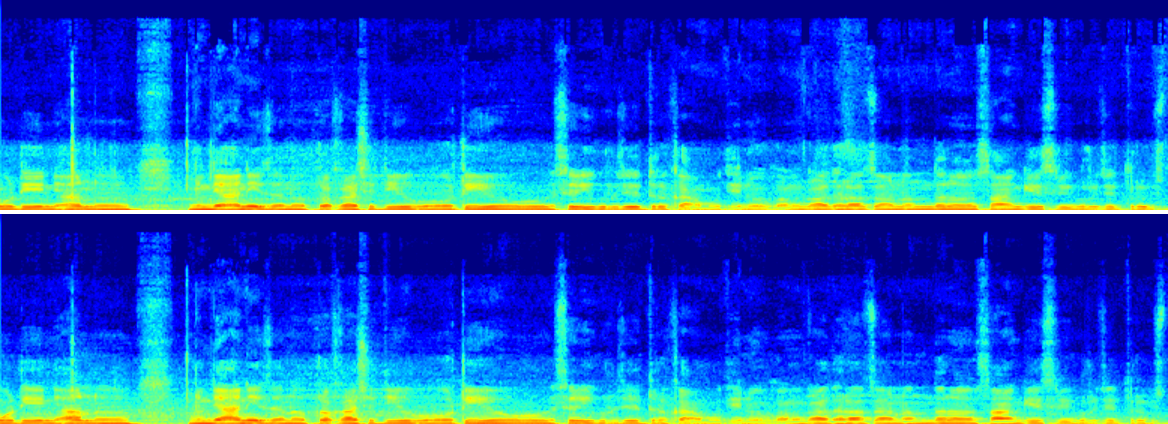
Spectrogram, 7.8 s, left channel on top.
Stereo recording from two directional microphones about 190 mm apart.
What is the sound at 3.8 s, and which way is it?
Speech, 25° left (ahead or behind).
